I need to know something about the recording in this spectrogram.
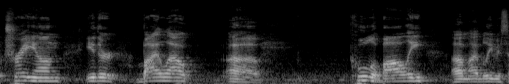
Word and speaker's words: Coulibaly: Like this upcoming season, you're probably going to have, you know, Trey Young, either Bilal uh Coulibaly, um I believe is how you say his name, or Kyshawn George.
